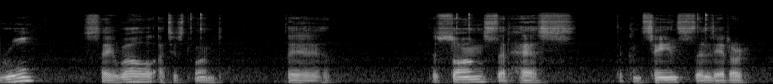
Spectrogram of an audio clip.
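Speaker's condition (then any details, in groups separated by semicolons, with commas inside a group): No condition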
